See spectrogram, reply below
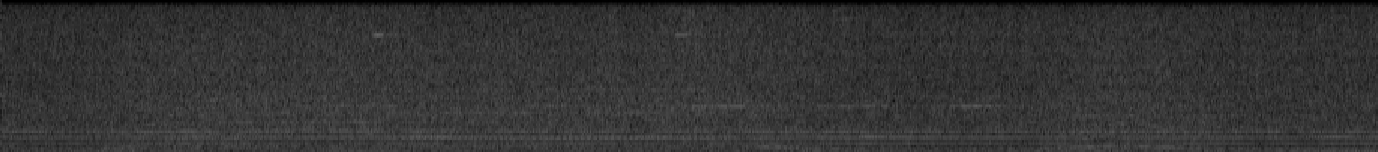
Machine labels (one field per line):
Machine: fan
